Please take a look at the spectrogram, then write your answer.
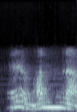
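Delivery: ordinary talk, nothing marked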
